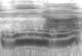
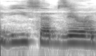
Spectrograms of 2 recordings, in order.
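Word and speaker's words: v₀: and this is pronounced v naught you can say v sub zero but they usually say v naught that's the initial speed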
